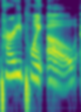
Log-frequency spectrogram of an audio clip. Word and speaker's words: Party.0: But you started a movement called Party.0. Am I saying that right? – Yes.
